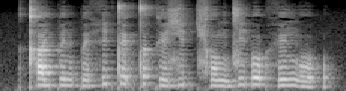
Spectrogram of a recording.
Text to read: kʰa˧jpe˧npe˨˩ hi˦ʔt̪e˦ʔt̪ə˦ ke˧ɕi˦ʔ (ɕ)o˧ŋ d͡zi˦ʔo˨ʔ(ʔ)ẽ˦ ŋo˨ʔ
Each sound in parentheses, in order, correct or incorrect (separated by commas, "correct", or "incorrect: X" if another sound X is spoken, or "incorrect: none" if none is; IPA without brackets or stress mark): incorrect: t͡ɕʰ, incorrect: h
